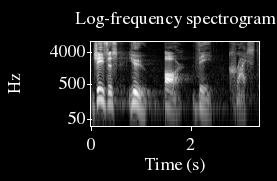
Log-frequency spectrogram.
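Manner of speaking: low, hushed and very slow, word by word; each word set apart with quiet finality; unhurried, low pronouncement, pausing after every word; slow, certain declaration. Acted. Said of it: "is making no mistake".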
